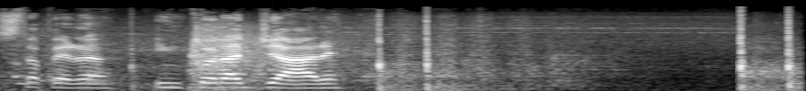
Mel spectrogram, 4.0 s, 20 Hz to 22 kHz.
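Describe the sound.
Several sharp knocks on a wooden wall painted with arabesques, a stage set piece from a 1913 Aida opera production under repair, two quick raps then a pause before two more, following a brief stretch of voice at the start.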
